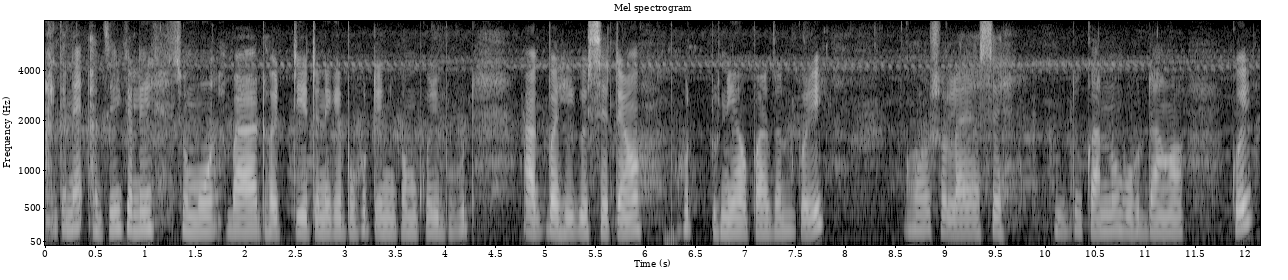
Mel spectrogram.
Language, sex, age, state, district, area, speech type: Assamese, female, 30-45, Assam, Sivasagar, rural, spontaneous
